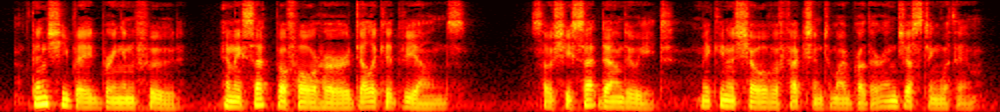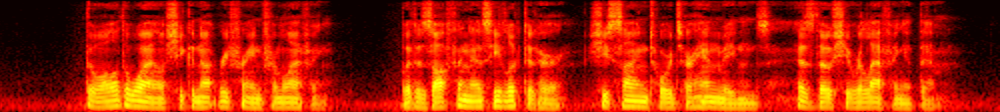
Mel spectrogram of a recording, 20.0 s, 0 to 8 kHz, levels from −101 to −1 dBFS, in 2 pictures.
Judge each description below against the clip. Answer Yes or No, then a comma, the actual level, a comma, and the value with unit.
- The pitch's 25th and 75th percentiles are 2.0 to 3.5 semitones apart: Yes, average, 3.0 semitones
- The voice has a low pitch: Yes, very low, 90 Hz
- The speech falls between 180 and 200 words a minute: Yes, average, 185 wpm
